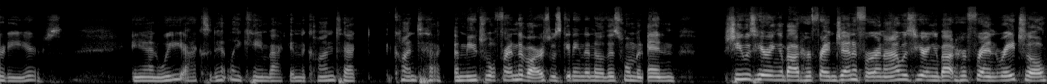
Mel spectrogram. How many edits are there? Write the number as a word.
two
